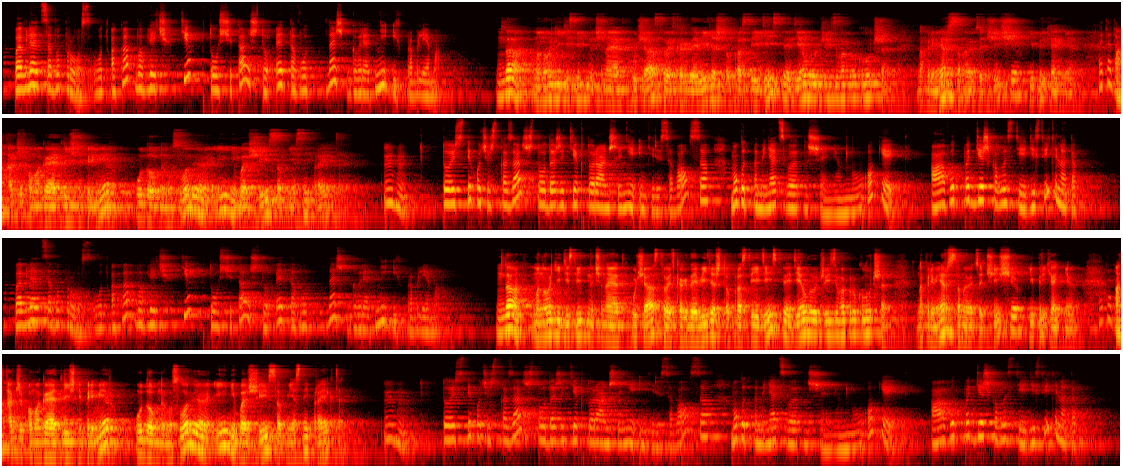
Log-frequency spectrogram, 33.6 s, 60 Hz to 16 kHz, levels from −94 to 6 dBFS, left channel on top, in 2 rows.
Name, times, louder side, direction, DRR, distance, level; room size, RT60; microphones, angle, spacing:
voice 1, 0.2-6.6 16.4-16.8 22.5-22.9 23.4-30.2 30.7-32.9, left 5 dB, 35° left, 11 dB, 0.3 m, -37 dB
voice 2, 7.4-18.5 18.8-21.9, right 4 dB, 60° right, 7 dB, 0.4 m, -32 dB
12.0 x 6.0 x 2.7 m, 1.5 s
head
